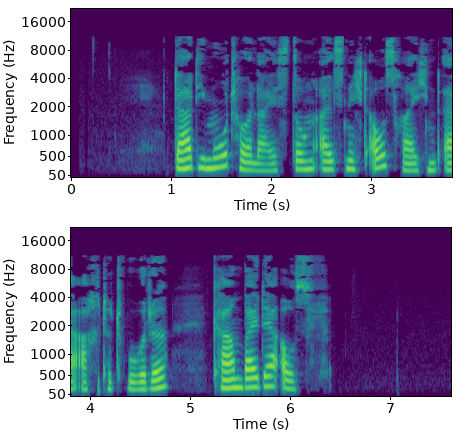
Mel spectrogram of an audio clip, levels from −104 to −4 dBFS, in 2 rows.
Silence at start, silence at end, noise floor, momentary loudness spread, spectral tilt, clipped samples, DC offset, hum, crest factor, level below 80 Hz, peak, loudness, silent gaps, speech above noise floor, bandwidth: 1.05 s; 1.4 s; -85 dBFS; 11 LU; -5.5 dB/octave; under 0.1%; under 0.1%; none; 20 dB; -78 dBFS; -6 dBFS; -25 LUFS; none; 60 dB; 11.5 kHz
